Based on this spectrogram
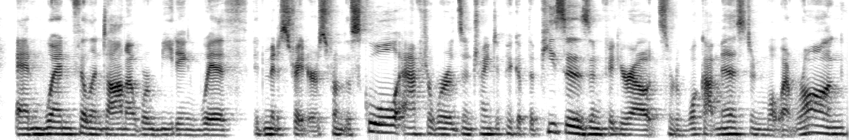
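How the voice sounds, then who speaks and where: A woman talks at a fairly quick pace with hardly any pauses, her pitch very deep and low. Audible room echo surrounds her voice. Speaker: mental health clinician and nonprofit program director. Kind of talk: educational webinar presentation. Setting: webinar.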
